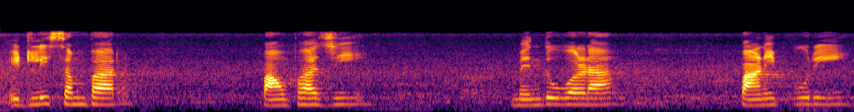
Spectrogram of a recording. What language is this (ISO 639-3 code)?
guj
